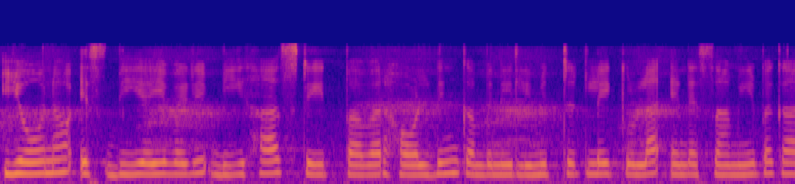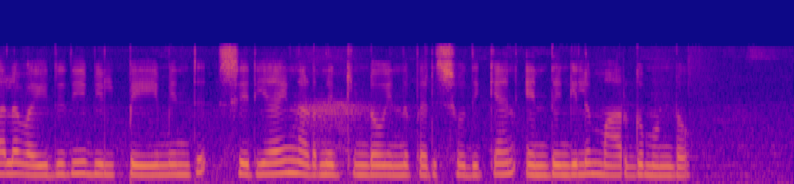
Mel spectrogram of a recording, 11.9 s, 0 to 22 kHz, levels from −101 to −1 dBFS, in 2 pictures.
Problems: constant background noise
